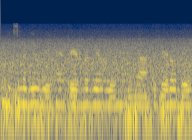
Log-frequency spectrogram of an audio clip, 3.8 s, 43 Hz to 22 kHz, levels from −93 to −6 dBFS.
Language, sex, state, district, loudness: Hindi, female, Haryana, Charkhi Dadri, -15 LUFS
